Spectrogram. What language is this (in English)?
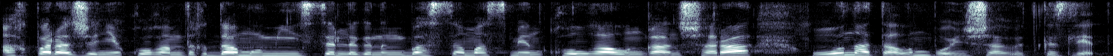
Kazakh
